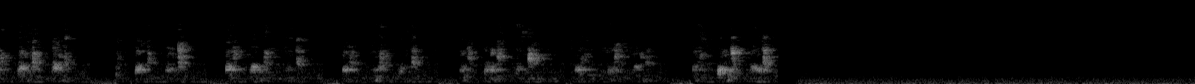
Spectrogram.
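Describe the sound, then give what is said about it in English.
A dog laps up drinking water in quick wet bursts that repeat steadily for several seconds, then the sound cuts off abruptly, leaving only faint background hiss. “No, I just thought it was funny all of a sudden the dog's drinking.”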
